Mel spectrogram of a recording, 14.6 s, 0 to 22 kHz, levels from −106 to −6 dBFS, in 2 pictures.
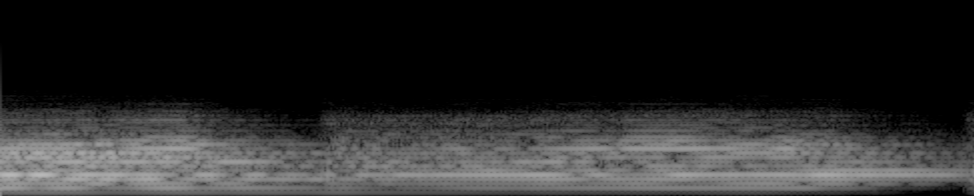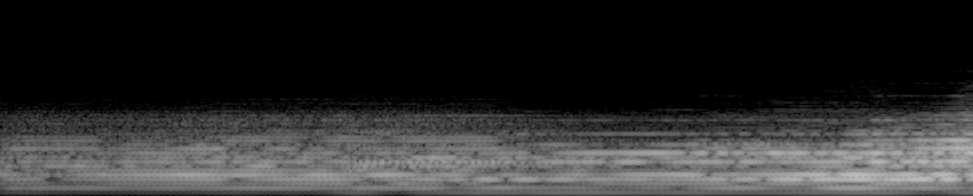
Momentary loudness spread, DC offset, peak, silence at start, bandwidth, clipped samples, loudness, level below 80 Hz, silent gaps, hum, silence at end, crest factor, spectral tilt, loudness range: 17 LU; under 0.1%; -24 dBFS; 0 s; 2.5 kHz; under 0.1%; -42 LUFS; -80 dBFS; none; none; 0 s; 18 dB; -4.5 dB/octave; 9 LU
